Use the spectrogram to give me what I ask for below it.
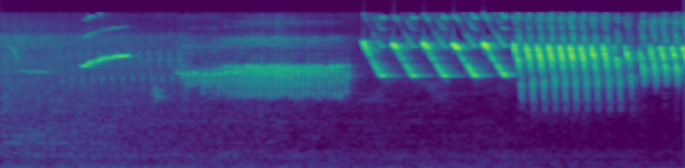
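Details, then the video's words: Belgian canary singing as training material for young birds: a faint high slur and a buzzy held note, followed by loud rapid trills of short repeated notes. "Canary Singing For Training | Belgian Canary Singing"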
